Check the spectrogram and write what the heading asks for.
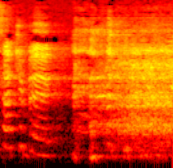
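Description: Chuckling, then from about a second in, a steady swell of audience laughter from a crowded hall, heard through a television's speaker.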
